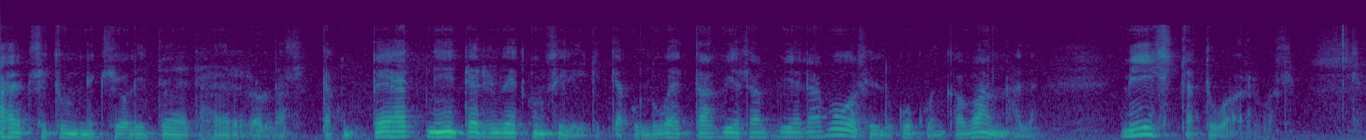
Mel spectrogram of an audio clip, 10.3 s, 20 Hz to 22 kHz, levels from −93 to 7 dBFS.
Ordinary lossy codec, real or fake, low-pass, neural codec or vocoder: none; fake; none; vocoder, 22.05 kHz, 80 mel bands, WaveNeXt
